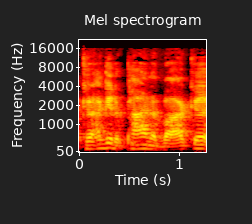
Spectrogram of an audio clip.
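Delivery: ordinary delivery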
